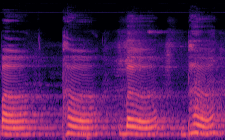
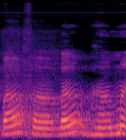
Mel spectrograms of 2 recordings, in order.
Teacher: तो हमारे होठ आपस में टकराकर, एक दूसरे से टकराकर प वर्ण की उत्पत्ति करते हैं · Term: होठों के द्वारा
